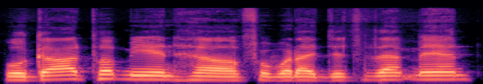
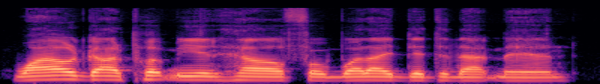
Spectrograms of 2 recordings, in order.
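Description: First: "Will God" with no D, a question rising at the end; corrected reading. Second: "Wild God" said with a clear D, as a flat statement; misread line. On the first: Audiobook reader retakes the boy's line as "Will God", a question. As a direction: reader corrects the slip, asking "Will God put me in hell". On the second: Audiobook reader misreads the boy's question, says "Wild" with a D. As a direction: reader slips, saying "Wild God put me in hell" instead of "Will". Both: Real, not acted. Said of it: "Oh, sorry".

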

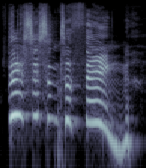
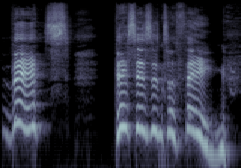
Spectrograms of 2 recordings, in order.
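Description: First: High, slow squeaky sneer; mock review voice. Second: High, squeaky mocking of a snooty critic; mock review voice. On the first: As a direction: stretch it out like a prissy critic. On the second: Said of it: "was the review".

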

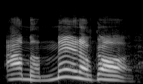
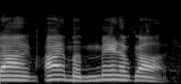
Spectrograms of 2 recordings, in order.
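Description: First: Louder, lightly voiced take on Destiny; a hint of Destiny mimicking dad; imitating Destiny. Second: Said in the usual way. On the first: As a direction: echo him back as Destiny, louder. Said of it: "Then Destiny gets on me". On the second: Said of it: "I said".

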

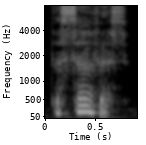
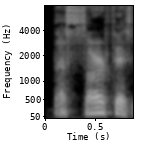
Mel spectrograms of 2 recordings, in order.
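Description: First: Composed reply, slightly high-pitched; even-tempered dark elf reply; said evenly. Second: Loud, dismayed gnome mutter; muttered, almost groaning. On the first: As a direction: answer calmly and simply. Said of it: "Driz replied evenly". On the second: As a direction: groan it out, appalled. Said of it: "Belwer muttered". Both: A narrator's reading.

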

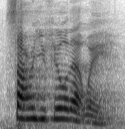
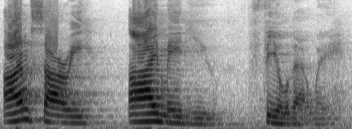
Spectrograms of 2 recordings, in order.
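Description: First: Wrong version, dismissive. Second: Slow, sincere correction; the right way to apologise, slow and sincere; sincere apology. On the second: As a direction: say it like you own it. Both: Shown as a demonstration.

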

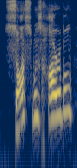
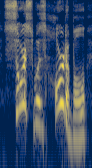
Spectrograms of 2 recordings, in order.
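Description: First: Said in the usual way. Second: Source said as written, like the word source; misread as written. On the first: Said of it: "I'm gonna kinda correct him as we go". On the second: Shown as a demonstration. Reading the review's typo aloud, Source said literally. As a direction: read Source literally as typed, slowly. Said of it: "I'm gonna read it the way he put it".

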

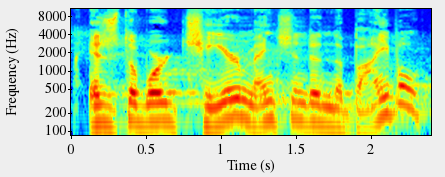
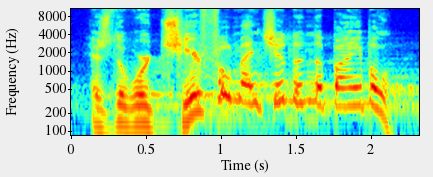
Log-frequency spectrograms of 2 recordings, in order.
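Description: First: Said in the usual way. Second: Asked much higher, rising on the word cheerful; high, bright re-ask of the question; lifted question. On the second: Real, not acted.

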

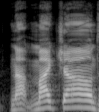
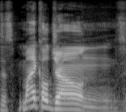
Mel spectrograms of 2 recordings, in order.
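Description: First: "Mike Jones" high and loud, falling at the end; "Mike Jones" said high at a normal pace; contrasted short name. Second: "Michael Jones" high and very slow; "Michael" stressed and "Jones" held long; drawn-out full name. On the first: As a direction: reject "Mike Jones" loudly, without stretching it. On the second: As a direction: stretch out "Michael Jones" as the correction. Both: Shown as a demonstration.

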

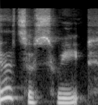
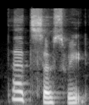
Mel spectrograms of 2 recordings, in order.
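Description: First: Much softer, almost under the breath; quiet, private reaction; soft aside. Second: Said in the usual way. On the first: Real, not acted. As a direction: murmur it to yourself, touched. Reacts softly to chat.

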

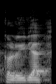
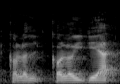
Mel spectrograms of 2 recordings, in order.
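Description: First: Said in the usual way. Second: Sounding out coloidal slowly, syllable by syllable; halting pronunciation. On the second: Shown as a demonstration. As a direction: stumble through "colo-, coloidal" piece by piece. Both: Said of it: "no sé qué sea la plata colo".

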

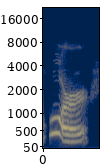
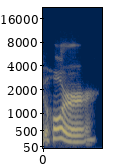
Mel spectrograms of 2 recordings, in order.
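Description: First: "Horror" merged into one syllable, like "hor"; accented one-syllable pronunciation. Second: "horror" with a clear second syllable, "hor-er"; careful two-syllable pronunciation. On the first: Showing how they always heard it, "Horror" as "hor". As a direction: drop the second syllable of "Horror". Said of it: "that's how I've always heard it". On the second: Trying again after friends tease, "horror" as "hor-er". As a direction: finish "horror" on a distinct "-er". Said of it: "I can never pronounce horror". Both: Shown as a demonstration.

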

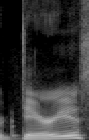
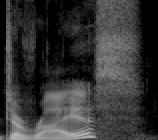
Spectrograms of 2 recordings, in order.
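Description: First: Darius said "DARE-ee-us"; alternative pronunciation of Darius. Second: Darius said "duh-RYE-us"; alternative pronunciation of Darius. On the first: Host offering the other way to pronounce it, Darius as "DARE-ee-us". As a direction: stress the first syllable of Darius. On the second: Host offering two ways to pronounce it, Darius as "duh-RYE-us". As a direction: stress the middle of Darius, as "RYE". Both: Shown as a demonstration. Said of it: "depending on how you wanna pronounce it".

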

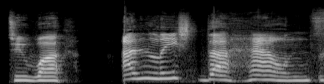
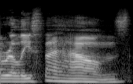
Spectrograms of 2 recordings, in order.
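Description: First: Slow, higher-pitched mock German voice; German accent. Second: Slow mock order, no German accent. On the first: Co-host voicing Trudeau ordering police out, mock German accent. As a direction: drag it out in a hammed-up German accent. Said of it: "in my best German voice". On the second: Co-host redoing Trudeau's order to police, slow mock command. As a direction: give the order slowly in your own accent. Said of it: "Sorry, and be more like".

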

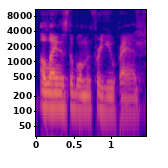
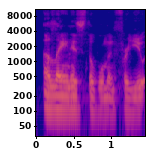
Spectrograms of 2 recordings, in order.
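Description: First: Mock Aviendha, pushier. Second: Mock Aviendha. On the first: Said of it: "see a female lizard and go". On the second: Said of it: "Aviendha comes over and goes".

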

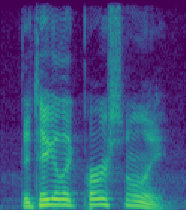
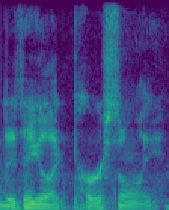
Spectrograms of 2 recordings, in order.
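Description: First: Higher, louder, stressing "personally"; pitched-up mock outrage on "personally"; emphatic repeat. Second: Said in the usual way. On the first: Shown as a demonstration. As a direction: lean hard on "personally" the second time.

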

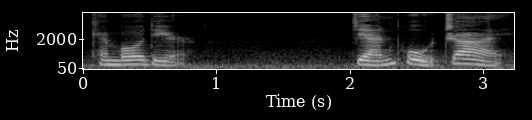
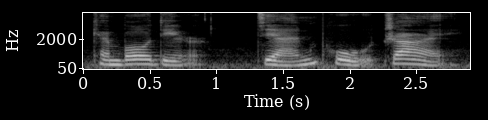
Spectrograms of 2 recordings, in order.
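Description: The two takes are said the same way.

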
